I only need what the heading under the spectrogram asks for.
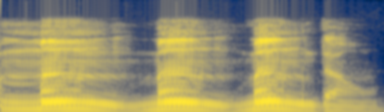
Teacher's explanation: esse M final é uma semivogal e o A com esse M é um ditongo nasal decrescente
